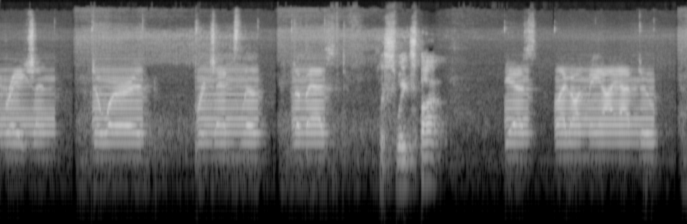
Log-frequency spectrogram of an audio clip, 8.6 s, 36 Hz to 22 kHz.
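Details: Adult man, laryngectomy 19 years earlier, speaks with a Servox electrolarynx, buzzing mechanical voice, advising new users to enunciate and find the spot on the neck for best vibration.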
